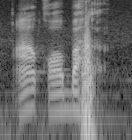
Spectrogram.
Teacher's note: huruf ta marbutah, bila diwaqafkan, kita waqaf dengan bunyi huruf ha.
